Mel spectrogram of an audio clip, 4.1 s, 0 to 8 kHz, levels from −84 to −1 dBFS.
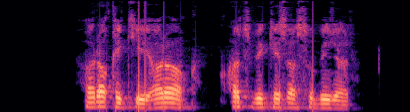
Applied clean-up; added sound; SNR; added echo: none; none; none; none.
